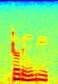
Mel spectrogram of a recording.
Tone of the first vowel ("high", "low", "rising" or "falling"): high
